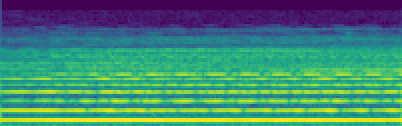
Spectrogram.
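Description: A single violin D note in third position, bowed as one steady, sustained tone with rich overtones, clear and alone for the whole stretch.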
